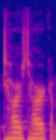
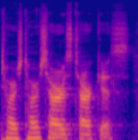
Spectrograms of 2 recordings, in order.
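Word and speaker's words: Tars Tarkas: So you really have to pay attention to how like Tars Tarkum, like am I even saying it right? Tars Tarkus. Yeah. Difficult. I'm gonna try one more time. Tars Tarkus.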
